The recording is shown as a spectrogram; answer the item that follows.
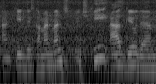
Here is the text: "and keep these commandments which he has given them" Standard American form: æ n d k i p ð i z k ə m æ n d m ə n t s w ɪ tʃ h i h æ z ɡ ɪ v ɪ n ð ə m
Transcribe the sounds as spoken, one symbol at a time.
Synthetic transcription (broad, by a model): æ n d k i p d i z k ə m æ n d m ə n t s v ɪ tʃ h i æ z ɡ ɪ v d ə m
